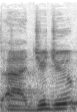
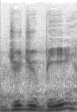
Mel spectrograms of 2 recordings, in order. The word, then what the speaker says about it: jujube: Well, I chose jujube, or jujube. I guess you can pronounce it 2 ways, and that's not the candy.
